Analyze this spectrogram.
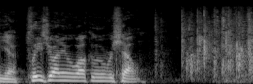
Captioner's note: applause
